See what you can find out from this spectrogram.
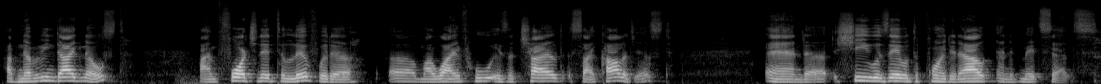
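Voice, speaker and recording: Here the Guyanese doctor, a man in his fifties, sounds mid-range and darkish as he reflects on his life for a group of students. His relaxed personal storytelling is peppered with fillers and restarts.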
